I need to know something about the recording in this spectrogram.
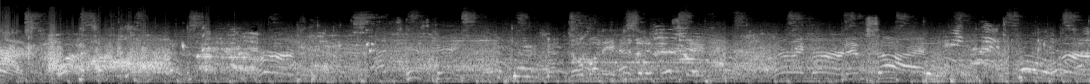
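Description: Basketball game sound: a crowd in an arena and a ball bouncing on the court, with voices and music mixed underneath.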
